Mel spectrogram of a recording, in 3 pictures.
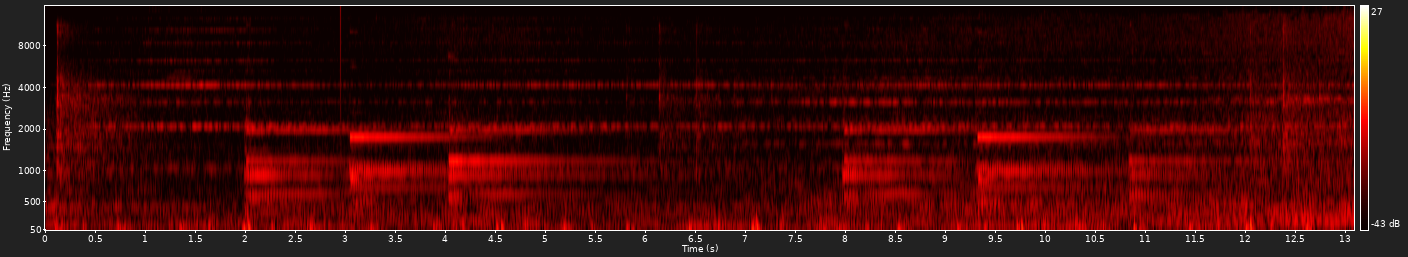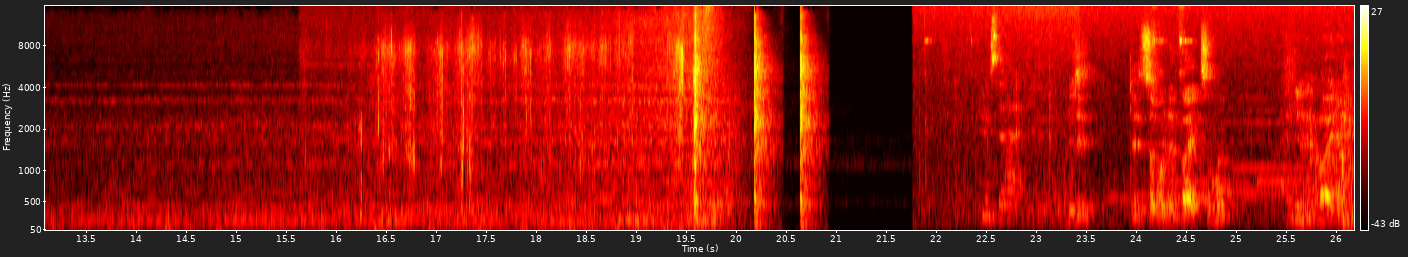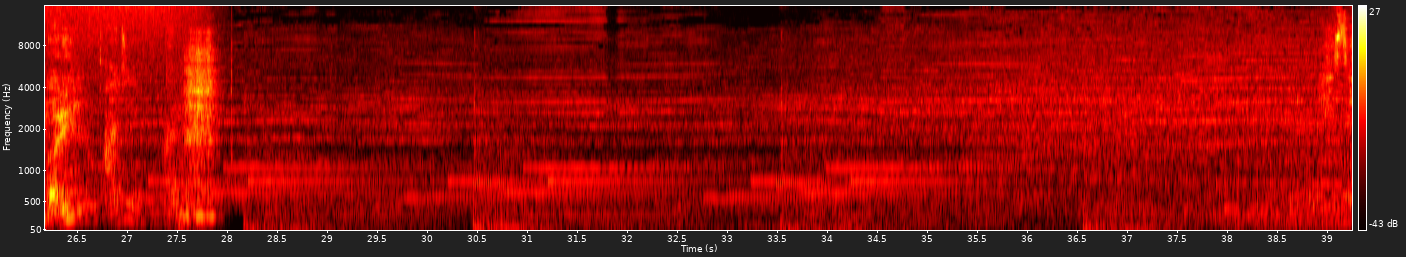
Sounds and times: Music: 0:00.0 - 0:20.6, 0:22.4 - 0:39.2.

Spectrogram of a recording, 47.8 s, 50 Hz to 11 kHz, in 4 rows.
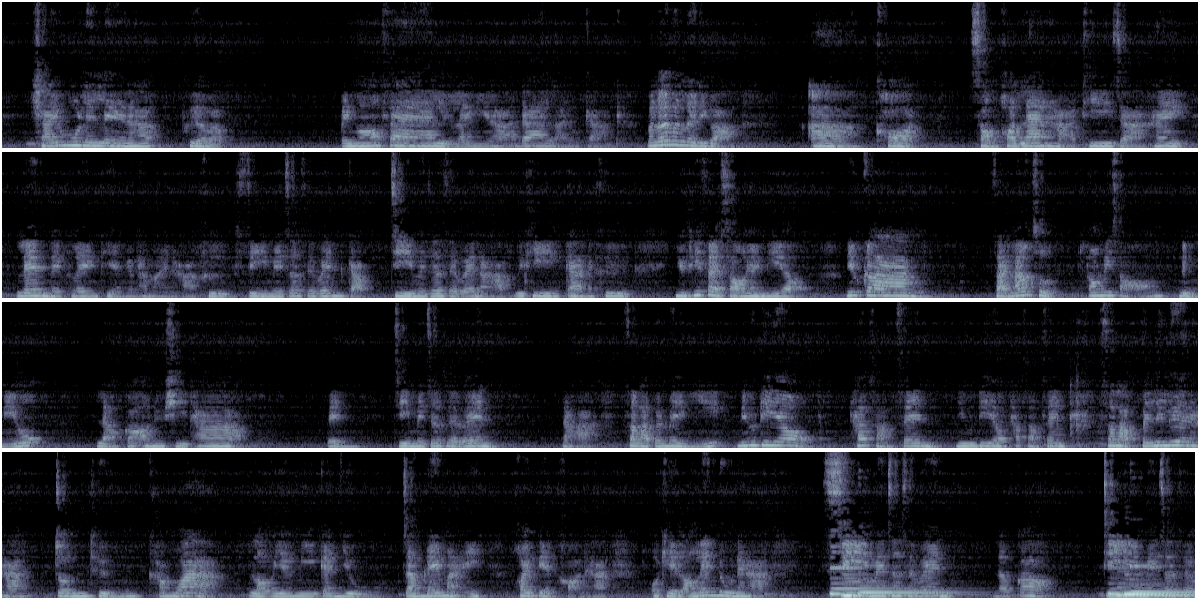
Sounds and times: Speech: 0:00.3 - 0:02.3, 0:03.4 - 0:07.4, 0:08.1 - 0:21.3, 0:21.9 - 0:26.4, 0:27.2 - 0:29.0, 0:29.6 - 0:47.8.

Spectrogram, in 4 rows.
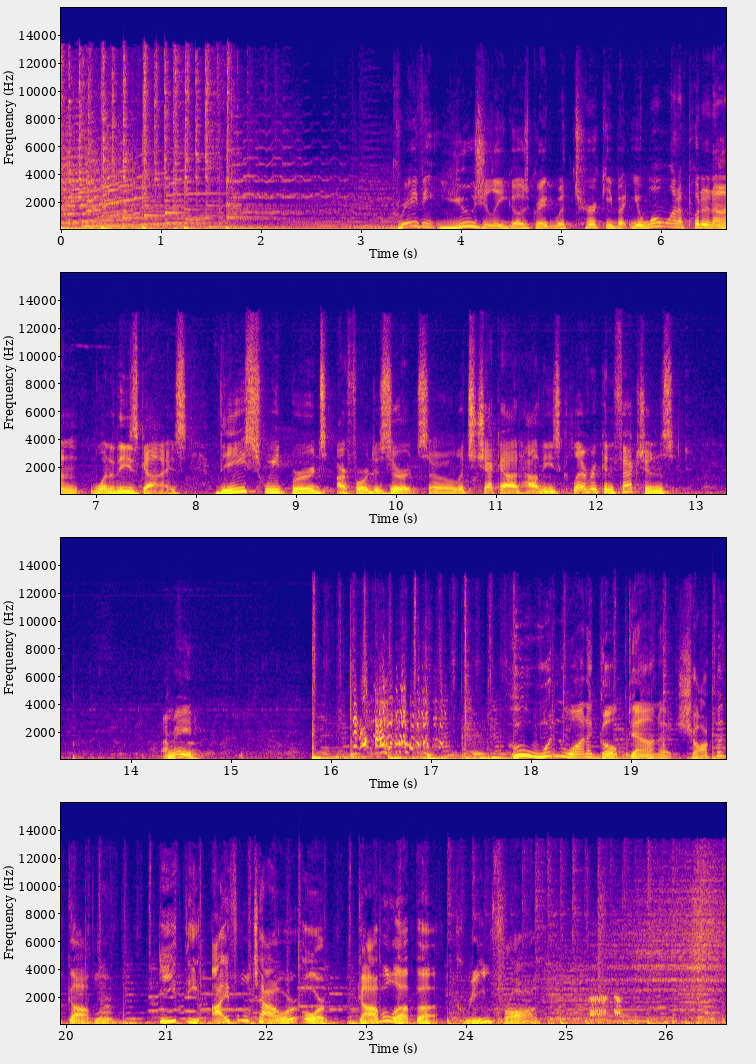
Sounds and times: Gobble: 0:16.2 - 0:17.2, 0:25.2 - 0:25.6.

